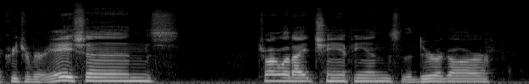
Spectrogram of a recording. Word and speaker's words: Duergar: Then it has creature variations, troglodyte champions, the Duergar. That's how I pronounce it. It could be pronounced phlegm, but I think it's Duergar.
